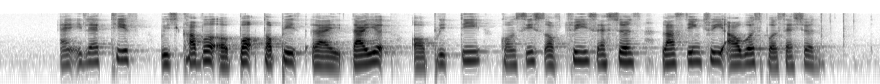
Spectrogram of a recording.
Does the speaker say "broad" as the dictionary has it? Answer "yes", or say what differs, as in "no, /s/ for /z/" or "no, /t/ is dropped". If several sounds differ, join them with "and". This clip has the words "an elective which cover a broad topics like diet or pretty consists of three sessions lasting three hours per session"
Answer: no, /ɹ/ is dropped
